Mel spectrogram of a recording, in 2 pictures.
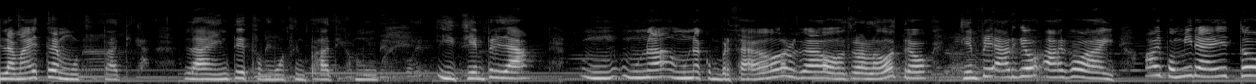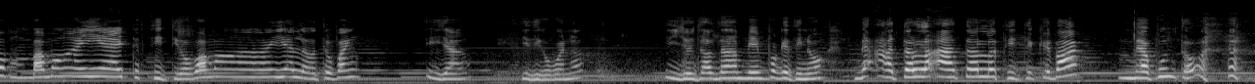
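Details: Woman with aphasia caused by a brain injury, speaking in conversation; aphasia.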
